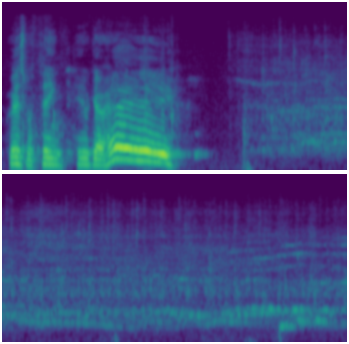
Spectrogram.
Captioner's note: audience applauding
